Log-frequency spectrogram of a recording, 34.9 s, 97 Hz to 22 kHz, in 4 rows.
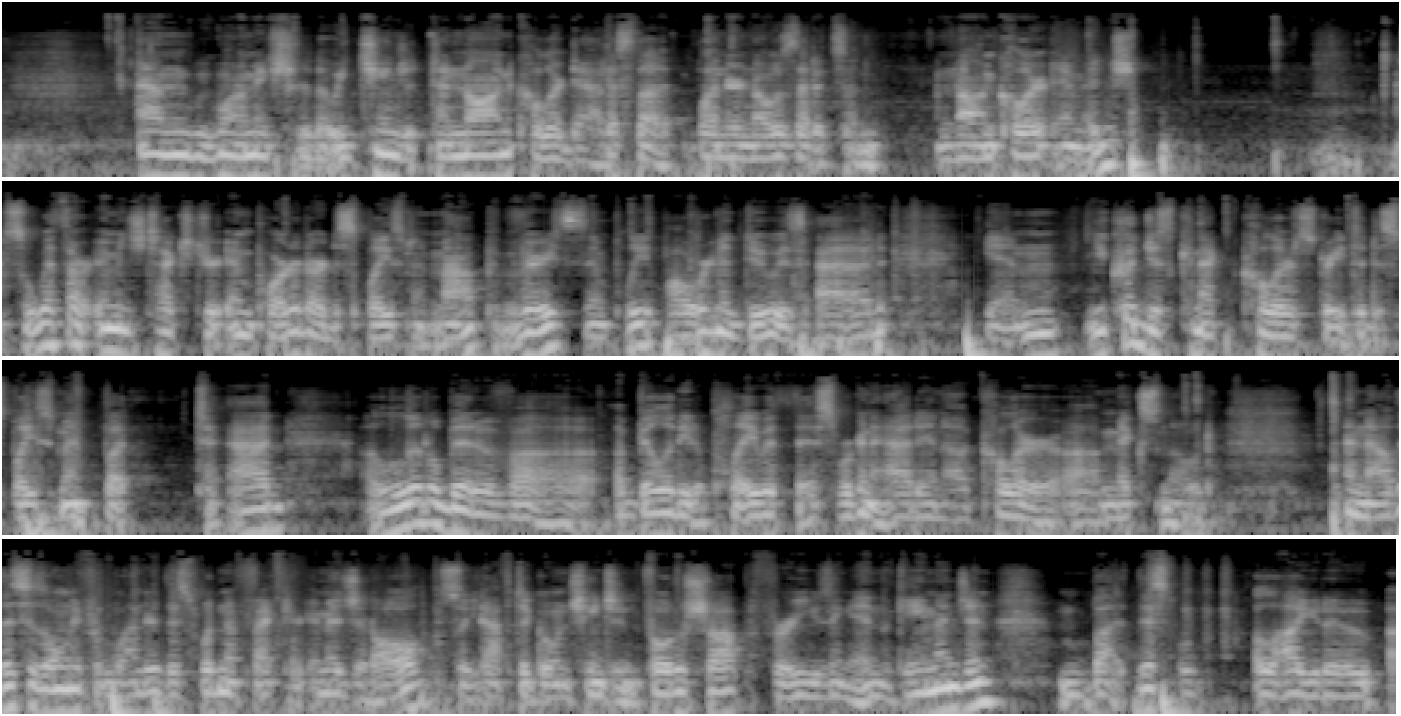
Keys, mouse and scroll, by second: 2.1-4.0 drag, 11.1-13.1 drag, 13.3-15.2 ctrl+drag, 13.7 ctrl+a, 14.6 shift+a, 18.3 shift+a.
